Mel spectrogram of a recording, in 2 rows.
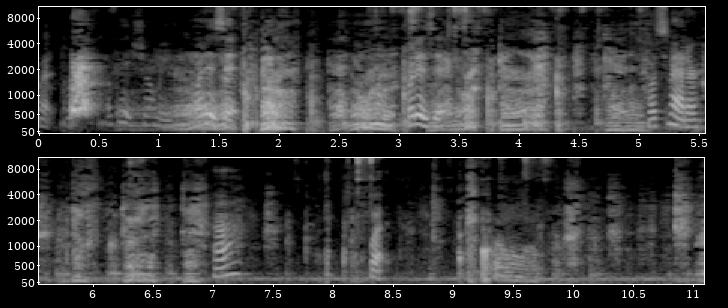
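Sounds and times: dog barking: 0.2 - 0.6.

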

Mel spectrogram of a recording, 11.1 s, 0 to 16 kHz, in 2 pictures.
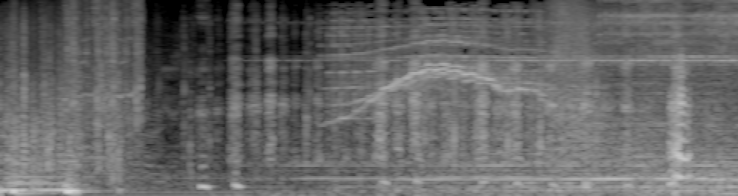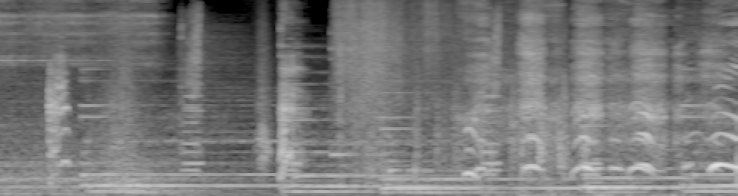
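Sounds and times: rising and falling whistle tone: 2.5 - 5.9.

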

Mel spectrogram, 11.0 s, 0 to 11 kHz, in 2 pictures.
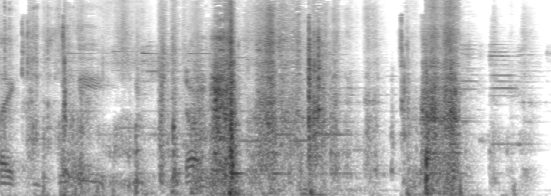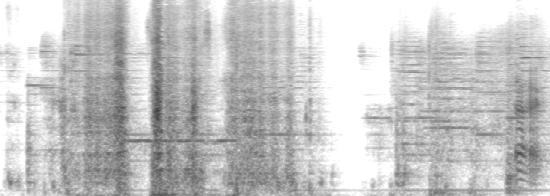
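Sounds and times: camera handling rubbing and knocking: 0.2 - 4.7.

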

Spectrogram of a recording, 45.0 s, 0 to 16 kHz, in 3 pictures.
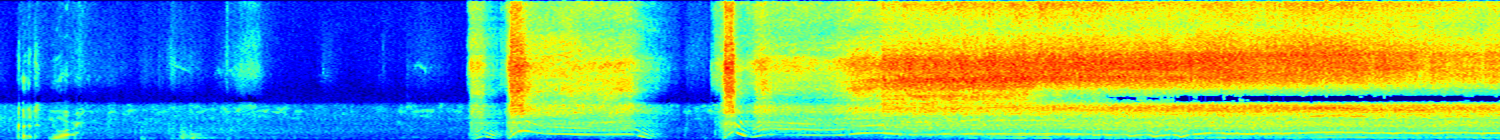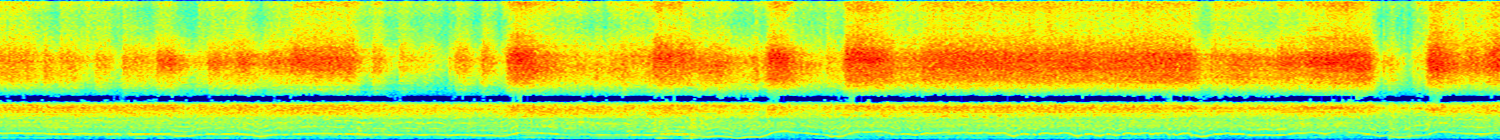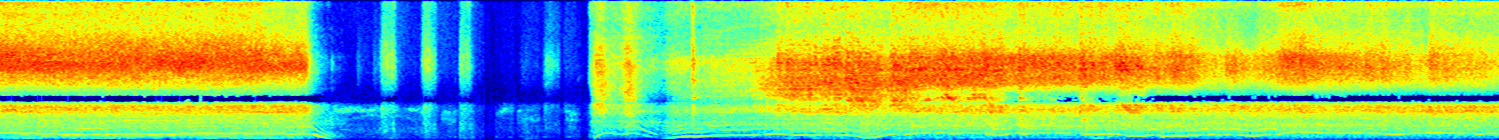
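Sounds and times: pneumatic die grinder whining: 4.7 - 6.6, 7.2 - 33.4, 35.9 - 44.9.

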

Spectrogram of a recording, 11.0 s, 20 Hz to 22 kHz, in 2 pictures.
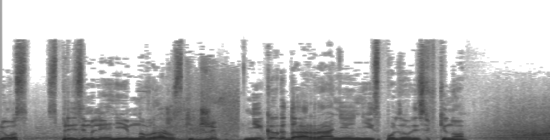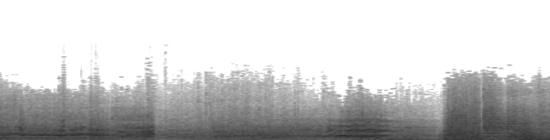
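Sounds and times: tyres squealing on asphalt: 4.8 - 9.9.

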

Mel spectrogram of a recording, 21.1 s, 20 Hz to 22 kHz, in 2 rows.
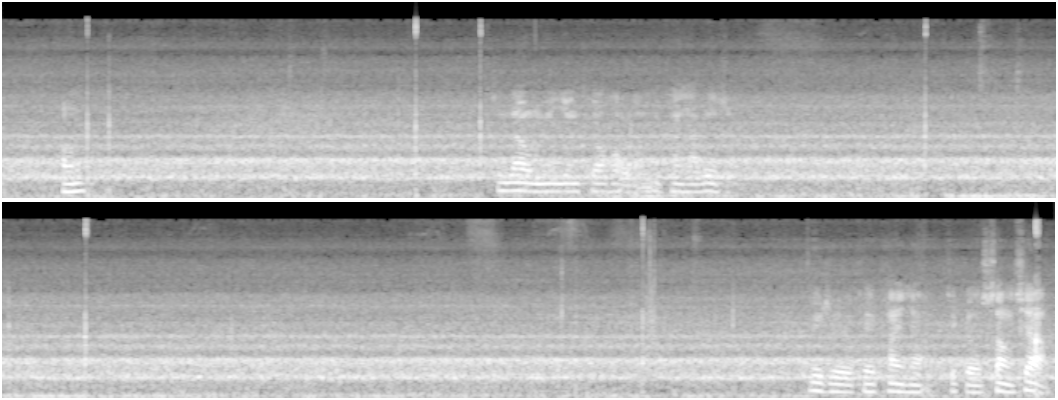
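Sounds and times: machinery whirring hum: 0.0 - 21.0.

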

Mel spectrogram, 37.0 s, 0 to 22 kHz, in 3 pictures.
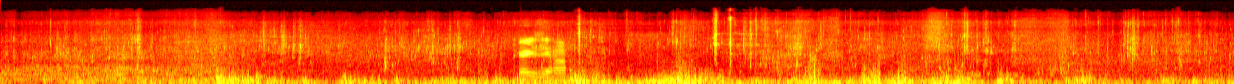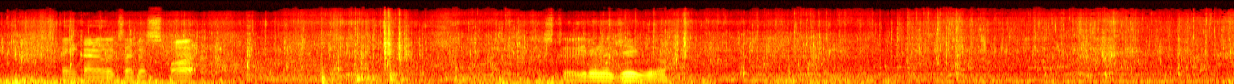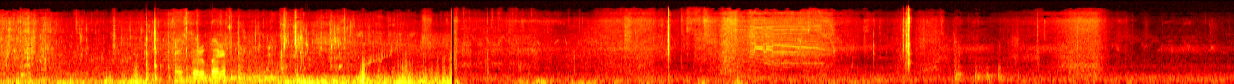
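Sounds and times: wind rumbling on microphone: 0.0 - 37.0
open-air background: 12.4 - 37.0.

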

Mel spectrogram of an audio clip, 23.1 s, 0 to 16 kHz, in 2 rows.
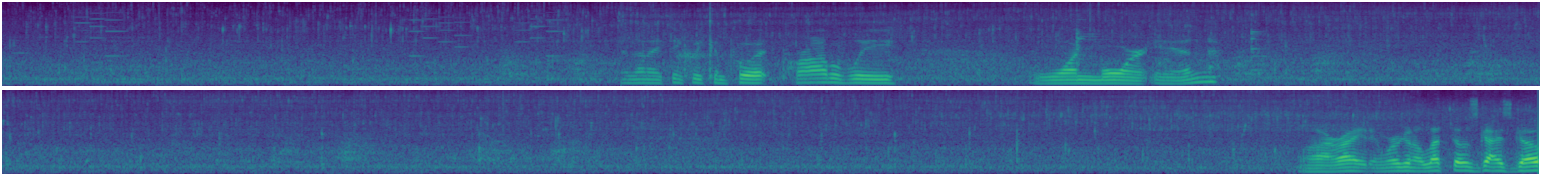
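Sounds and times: fish deep-frying in oil: 0.0 - 23.0
oil popping: 4.5 - 21.3.

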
